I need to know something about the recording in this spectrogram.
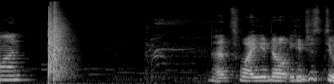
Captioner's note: clap; laughs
